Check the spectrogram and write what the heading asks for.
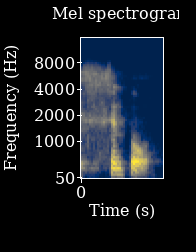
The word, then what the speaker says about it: SMPL: to define a very simple and there's no it's not a surprise that that smpl we pronounce it simple um it was designed to be simple we had a skate model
